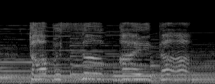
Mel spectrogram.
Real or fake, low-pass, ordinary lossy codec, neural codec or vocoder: real; 7.2 kHz; none; none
